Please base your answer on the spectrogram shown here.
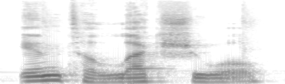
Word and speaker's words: intellectual: the two stressed syllables here there's a comma before in and an apostrophe before lek so the stressed syllables are in like intellectual intellectual this is important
